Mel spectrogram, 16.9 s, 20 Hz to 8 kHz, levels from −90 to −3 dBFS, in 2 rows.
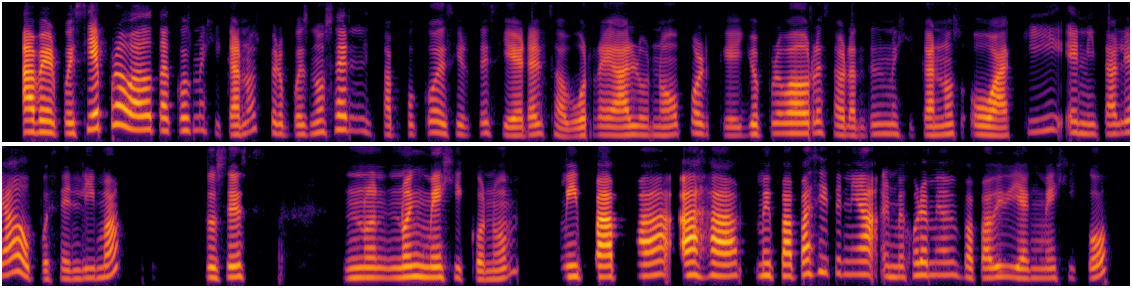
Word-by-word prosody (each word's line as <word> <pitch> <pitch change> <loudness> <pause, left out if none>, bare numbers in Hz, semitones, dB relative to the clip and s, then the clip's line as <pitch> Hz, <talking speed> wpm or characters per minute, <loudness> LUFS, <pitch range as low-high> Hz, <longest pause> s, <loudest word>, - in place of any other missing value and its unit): A 245 0 +10
ver, 235 -2 +5
pues 215 -1 -3
sí 295 - +3
he 320 - +9
probado 315 -5 +5
tacos 270 0 -3
mexicanos 210 -2 -4
pero 205 -2 -7
pues 195 +1 -8
no 235 +2 -5
sé 290 +5 0
ni 265 -4 -19
tampoco 200 +4 -12
decirte 205 -1 -8
si 195 -4 -9
era 175 +2 0
el 205 - -7
sabor 165 -1 -6
real 180 0 -1
o 180 - -9
no, 180 +2 -7
porque 190 -6 -8
yo 200 - -3
he - - -14
probado 215 +1 +1
restaurantes 190 -4 -8
mexicanos 190 0 -7
o 185 -2 0
aquí 235 +12 -5
en 225 -2 -6
Italia 205 - -1
o, - - 0
pues, 175 +2 -13
en 185 0 -8
Lima. 200 - -2 0.6
Entonces 220 +2 +1 0.7
no 210 +2 -1
no 205 +1 +1
en 225 -1 +2
México, 210 -4 -1
¿no? 185 - -7 0.4
Mi 230 +1 +3
papá 230 +4 +5
ajá, 255 -1 +7
mi 255 +1 -2
papá 245 +3 +3
sí 325 0 -6
tenía 275 -2 0
el 230 - -7
mejor 225 +4 -3
amigo 265 0 -5
de 265 - -10
mi - - -17
papá 205 -2 -3
vivía 215 -1 -2
en 195 0 -9
México 200 - -7
215 Hz, 205 wpm, -24 LUFS, 195-245 Hz, 0.7 s, A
